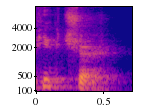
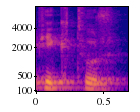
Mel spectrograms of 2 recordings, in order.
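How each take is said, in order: First: The middle consonant is a ch sound. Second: The middle consonant is a plain t sound. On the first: The speaker calls it right. "we say picture. Ch, like the same" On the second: The speaker calls it wrong. "We don't say picture"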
